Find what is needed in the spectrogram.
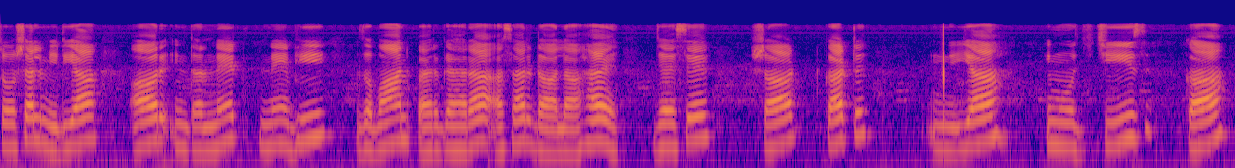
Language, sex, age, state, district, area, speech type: Urdu, female, 45-60, Bihar, Gaya, urban, spontaneous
